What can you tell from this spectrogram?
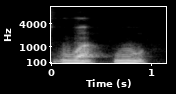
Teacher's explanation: So you have ooh, you begin with the same characteristics as the oo, with high back tongue position, lip rounding, and the formant value is very similar to oo at the beginning, low F1 and relatively low F2.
